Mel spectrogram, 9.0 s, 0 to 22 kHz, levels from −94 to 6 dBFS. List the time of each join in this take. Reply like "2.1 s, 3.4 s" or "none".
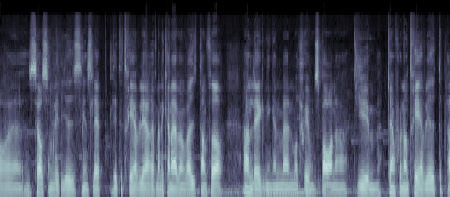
1.2 s, 3.1 s, 7.7 s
